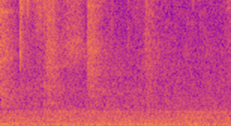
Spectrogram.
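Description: Steady restaurant background noise: a low hum and a faint even murmur, with a few faint light ticks.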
